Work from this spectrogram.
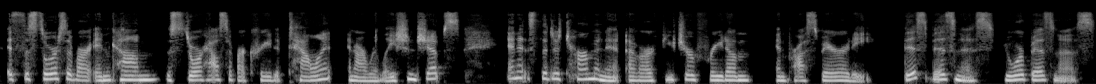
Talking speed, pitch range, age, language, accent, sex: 160 wpm, 170-215 Hz, 30-49, English, American, female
